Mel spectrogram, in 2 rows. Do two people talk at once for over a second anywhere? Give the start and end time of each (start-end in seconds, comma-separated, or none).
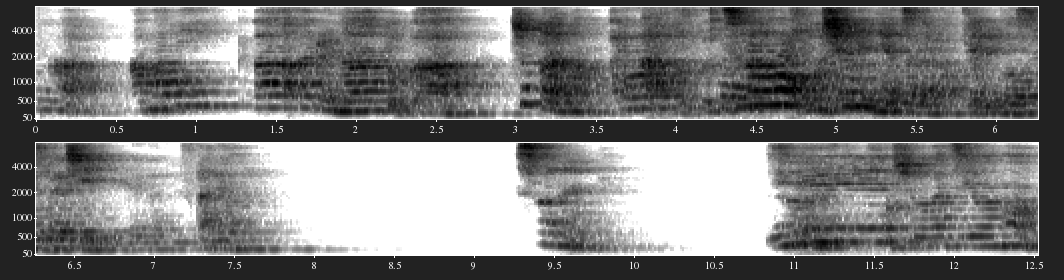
3.8-6.6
